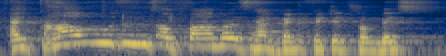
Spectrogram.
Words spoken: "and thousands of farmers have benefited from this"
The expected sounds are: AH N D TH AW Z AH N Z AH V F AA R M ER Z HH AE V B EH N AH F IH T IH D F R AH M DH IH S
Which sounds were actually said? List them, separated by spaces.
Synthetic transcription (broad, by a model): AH N D T AW Z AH N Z AH V F AA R M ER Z HH AE V B EH N AH F IH T IH D F R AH M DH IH S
